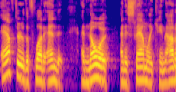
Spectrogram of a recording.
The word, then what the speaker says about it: Noach: the portion of Noah it's also known as Noah that's the correct way to pronounce his name so everybody seems to know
